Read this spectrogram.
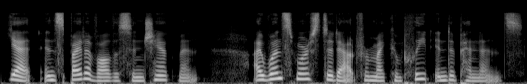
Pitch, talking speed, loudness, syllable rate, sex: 195 Hz, 180 wpm, -21 LUFS, 5.5 syllables/s, female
